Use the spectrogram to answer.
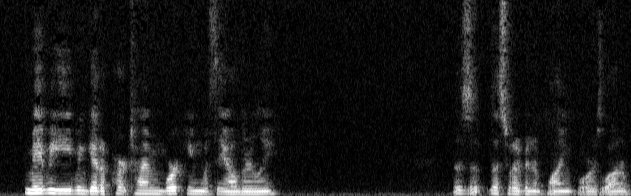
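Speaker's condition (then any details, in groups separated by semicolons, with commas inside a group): No condition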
